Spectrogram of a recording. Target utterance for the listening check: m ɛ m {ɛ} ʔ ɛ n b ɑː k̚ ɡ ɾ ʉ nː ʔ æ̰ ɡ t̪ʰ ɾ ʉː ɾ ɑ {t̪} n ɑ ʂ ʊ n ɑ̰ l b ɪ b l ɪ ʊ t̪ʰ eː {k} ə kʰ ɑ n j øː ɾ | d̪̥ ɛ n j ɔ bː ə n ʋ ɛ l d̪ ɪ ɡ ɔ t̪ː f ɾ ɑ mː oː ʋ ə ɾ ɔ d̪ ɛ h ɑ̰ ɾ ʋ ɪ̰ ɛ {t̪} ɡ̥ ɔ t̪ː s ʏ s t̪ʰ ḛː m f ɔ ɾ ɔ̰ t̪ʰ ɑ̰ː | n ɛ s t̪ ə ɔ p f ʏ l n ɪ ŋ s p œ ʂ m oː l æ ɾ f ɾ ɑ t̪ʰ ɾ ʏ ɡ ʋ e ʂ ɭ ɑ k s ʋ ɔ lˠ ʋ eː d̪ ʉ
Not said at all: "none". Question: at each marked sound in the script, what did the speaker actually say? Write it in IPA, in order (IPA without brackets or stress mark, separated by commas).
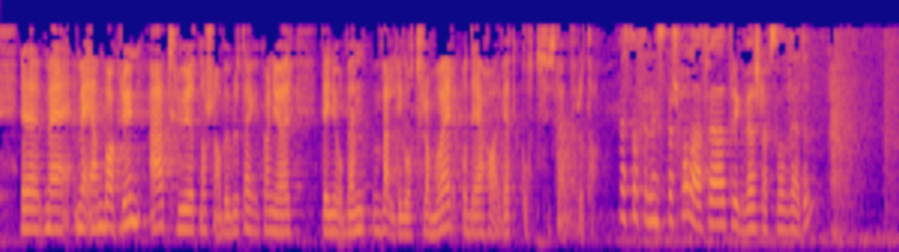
ɛ, t̪, k, t̪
